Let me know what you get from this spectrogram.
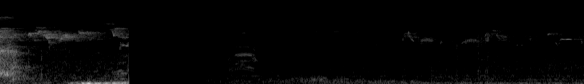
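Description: Open-air ambience with a short bump just before a sudden cut to silence about a second in, then faint outdoor quiet with a few brief, scattered bird chirps.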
